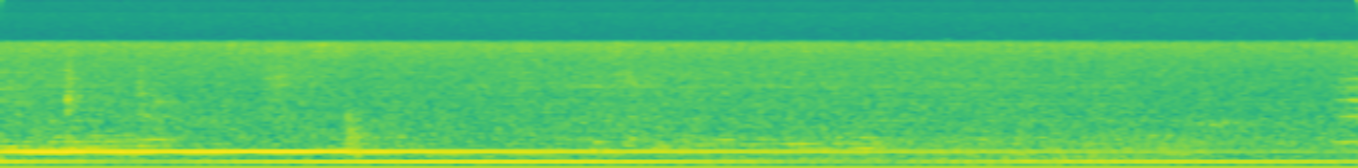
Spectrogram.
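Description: Deep hum of large church bells ringing on after being struck: two steady low tones hold throughout and fade slowly, with only faint traces of fresh strokes.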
